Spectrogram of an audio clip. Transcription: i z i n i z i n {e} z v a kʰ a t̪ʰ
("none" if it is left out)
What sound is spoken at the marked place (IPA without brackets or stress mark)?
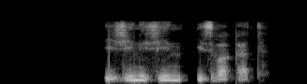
i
